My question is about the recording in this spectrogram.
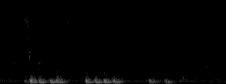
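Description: Faint computer keyboard keystrokes: about seven quick taps in loose pairs as letters are typed into a crossword grid.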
